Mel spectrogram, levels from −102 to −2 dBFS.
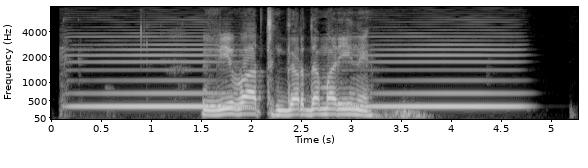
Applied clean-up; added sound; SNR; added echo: neural mask model RNNoise.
